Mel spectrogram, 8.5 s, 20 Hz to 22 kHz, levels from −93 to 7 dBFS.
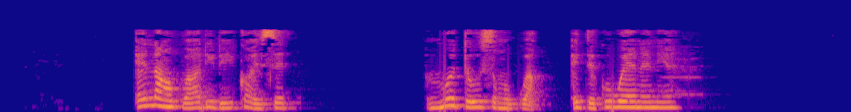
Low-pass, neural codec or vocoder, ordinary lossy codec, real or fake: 7.2 kHz; none; MP3, 32 kbps; real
